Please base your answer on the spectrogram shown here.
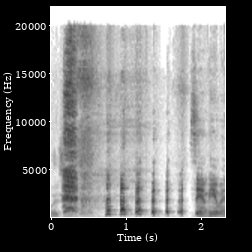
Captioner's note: laughing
